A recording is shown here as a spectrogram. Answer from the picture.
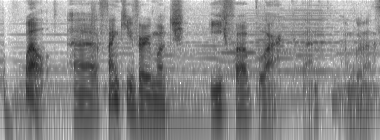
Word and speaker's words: Aoife: How would you pronounce that first name there? I was confident, but then it caught in my mouth. Aoife. I just don't believe it when Fizzy types it. Aoife.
